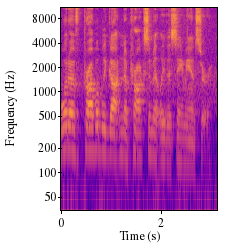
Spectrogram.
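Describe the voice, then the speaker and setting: The speaker's pitch varies in an ordinary way. Audible room echo and noticeable background noise are present. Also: man. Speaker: chemistry tutor. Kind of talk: lecture.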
